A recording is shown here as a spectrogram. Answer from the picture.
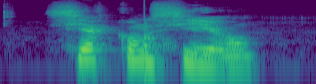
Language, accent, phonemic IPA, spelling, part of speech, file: French, Canada, /siʁ.kɔ̃.si.ʁɔ̃/, circoncirons, verb, LL-Q150 (fra)-circoncirons.wav
- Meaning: first-person plural simple future of circoncire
